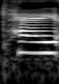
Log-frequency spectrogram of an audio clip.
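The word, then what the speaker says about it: Kaye: The main character, Kay, I think her name is pronounced, has sort of always been friends with fairies, and no one ever believes her.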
